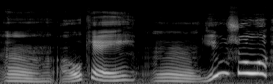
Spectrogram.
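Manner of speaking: drawn-out unconvinced reactions, squeaking up at the end; skeptical. Acted. Host mimicking a doubtful stare at a castmate, skeptical. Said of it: "giving her the ... face".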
